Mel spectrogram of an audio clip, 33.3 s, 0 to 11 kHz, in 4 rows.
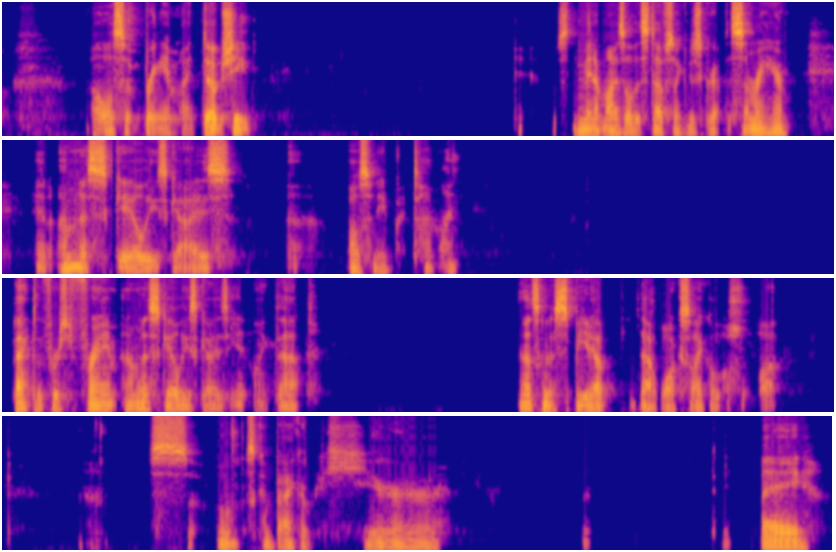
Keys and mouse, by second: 1.2 click, 1.7 click, 2.5 click, 4.5 middle click, 5.7 click, 6.9 click, 8.2 s, 12.0 click, 12.8 click, 14.1 click, 16.3 click, 17.5 s, 19.4 space, 25.7-27.0 drag, 29.3 click, 30.3 click, 32.6 click.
